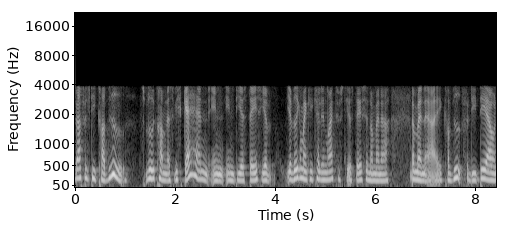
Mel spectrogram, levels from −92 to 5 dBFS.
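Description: Speech, carried over a call path that passes nothing above 4 kHz, which points to a narrowband codec such as G.711. Comfort noise in place of the background appears at 1.08 to 1.34 s after "fald de gravide", at 4.0 to 4.24 s before "jeg ved ikke om", and at 6.36 to 6.7 s. Each time the real room tone becomes a steady, featureless hiss, about 5, 10 and 2 dB quieter, likely because transmission paused during silence. Unlike a dropout, the gap is filled rather than silent. At 1.32 s the next sound starts abruptly with its soft beginning missing, an onset clipped by the voice detector, likely because the detector triggered late. Unlike a noise gate, there is no fade-in.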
